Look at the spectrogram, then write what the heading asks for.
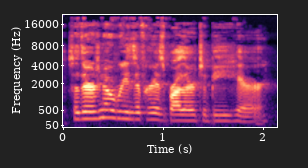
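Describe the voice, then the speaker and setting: A young woman chatting casually as she counts cash for her budget, her voice a little gravelly and hoarse from just waking up, rambling with lots of fillers. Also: fairly low pitch, fast talker, a bit bright. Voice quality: gravelly early-morning voice. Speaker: budgeting vlogger.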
